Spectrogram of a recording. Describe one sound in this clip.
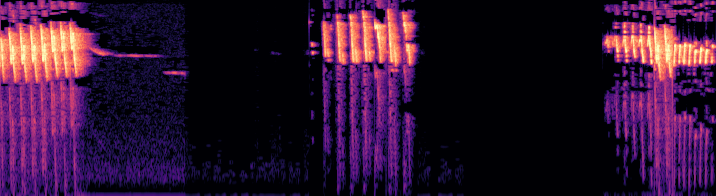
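A small bird sings close by in quick, buzzy trilling bursts with silent pauses between them.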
